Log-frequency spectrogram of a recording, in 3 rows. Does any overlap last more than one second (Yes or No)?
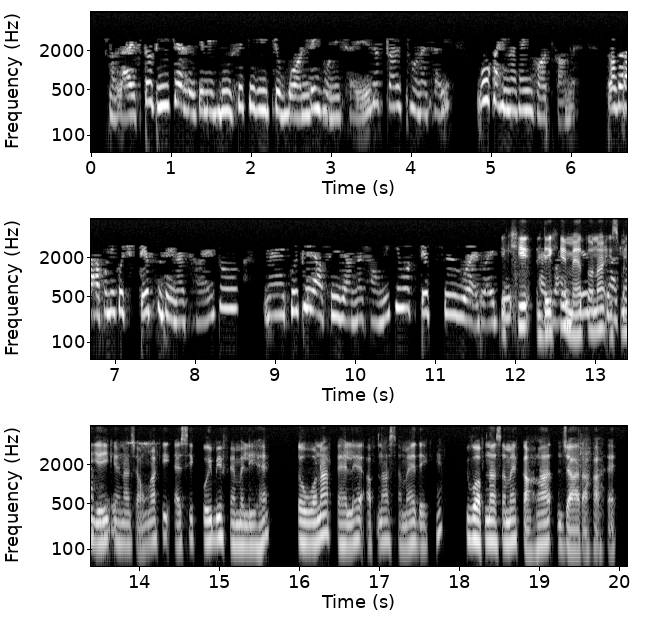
Yes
